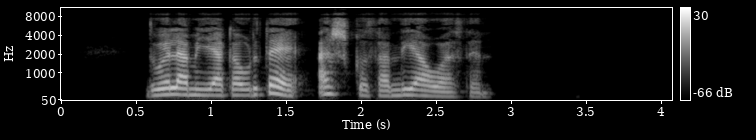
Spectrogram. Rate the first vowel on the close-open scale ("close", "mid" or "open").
close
